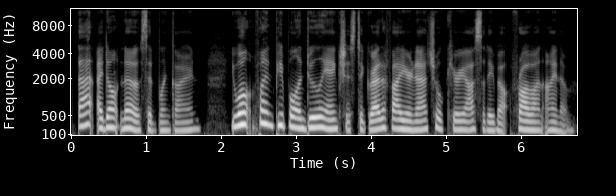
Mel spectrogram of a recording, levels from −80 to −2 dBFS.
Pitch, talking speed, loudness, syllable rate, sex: 200 Hz, 185 wpm, -19 LUFS, 5.8 syllables/s, female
